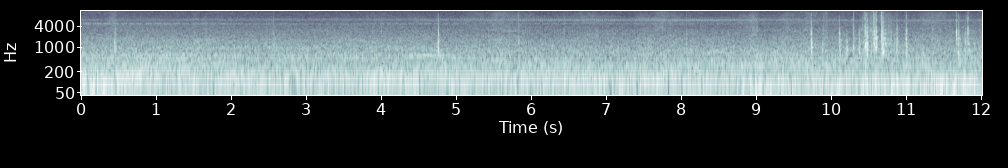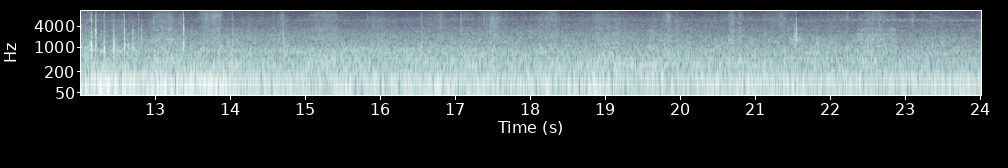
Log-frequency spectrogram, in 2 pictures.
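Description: Wind blows across an open field and rumbles against the microphone.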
